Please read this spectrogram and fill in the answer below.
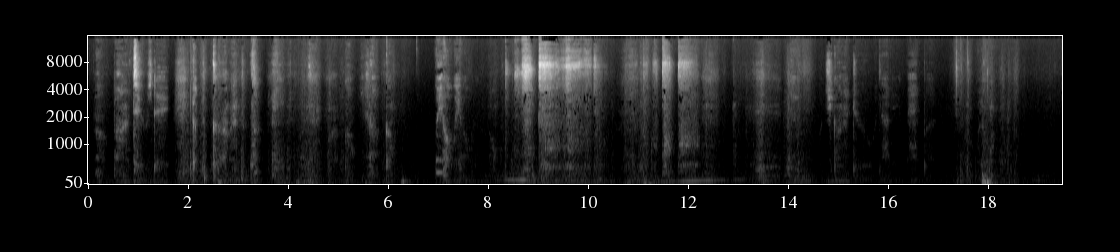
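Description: Whispering and breathing with hissy bursts, over short, irregular scuffs and rustles of a boy dancing on carpet.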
